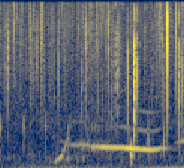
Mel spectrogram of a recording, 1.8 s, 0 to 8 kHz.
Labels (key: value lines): label: biophony
recorder: SoundTrap 300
